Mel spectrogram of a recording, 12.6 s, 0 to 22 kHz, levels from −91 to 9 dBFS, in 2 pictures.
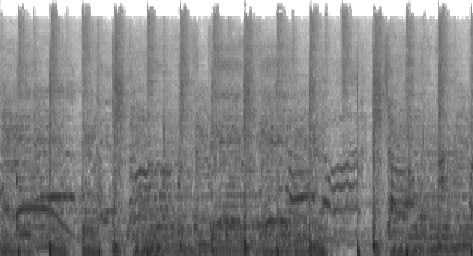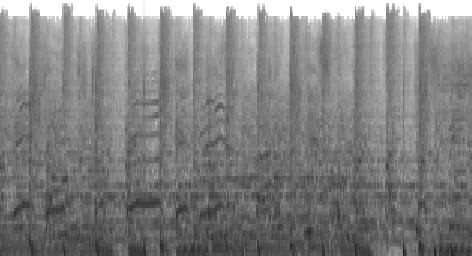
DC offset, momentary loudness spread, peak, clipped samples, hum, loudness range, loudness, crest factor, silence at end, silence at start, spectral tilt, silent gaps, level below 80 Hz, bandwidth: under 0.1%; 3 LU; 0 dBFS; under 0.1%; none; 1 LU; -13 LUFS; 14 dB; 0 s; 0 s; -4.5 dB/octave; none; -22 dBFS; over 20 kHz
